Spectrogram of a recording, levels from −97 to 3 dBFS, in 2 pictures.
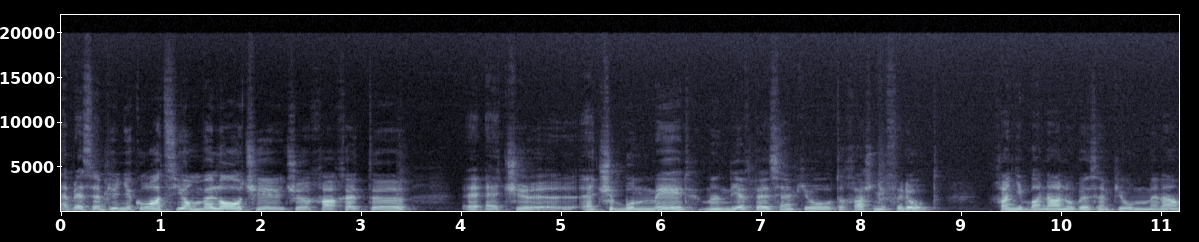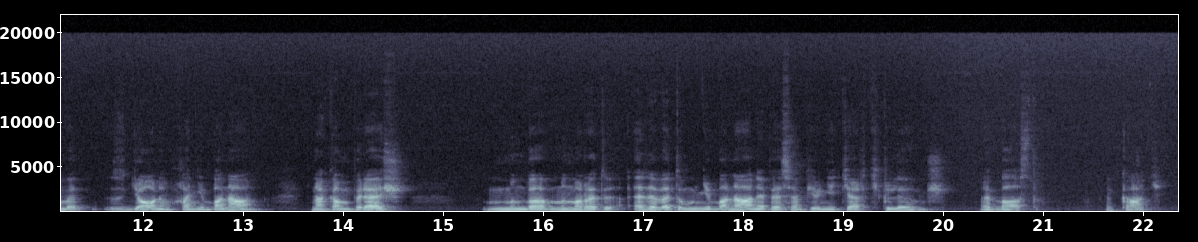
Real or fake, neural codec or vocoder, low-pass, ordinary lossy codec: real; none; none; none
